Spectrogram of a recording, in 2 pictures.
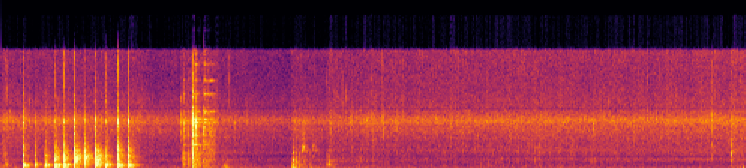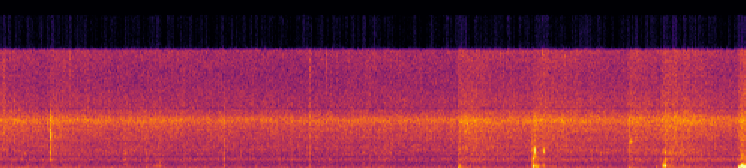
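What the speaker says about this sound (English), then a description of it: "am sauteing onions and garlic until they're a little brown" Onions and garlic sauté in a pot, a steady soft sizzle running throughout, with a burst of louder clattering and stirring near the start and occasional faint taps of a utensil later on; no talking.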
